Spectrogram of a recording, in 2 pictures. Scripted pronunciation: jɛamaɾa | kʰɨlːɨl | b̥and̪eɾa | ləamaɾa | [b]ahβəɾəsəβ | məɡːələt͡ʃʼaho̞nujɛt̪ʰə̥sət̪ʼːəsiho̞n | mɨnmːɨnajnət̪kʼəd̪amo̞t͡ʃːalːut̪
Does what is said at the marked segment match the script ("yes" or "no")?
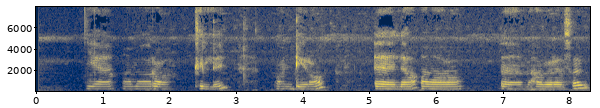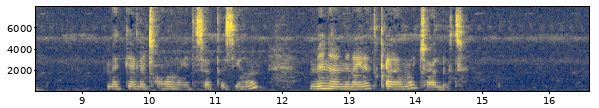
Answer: no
